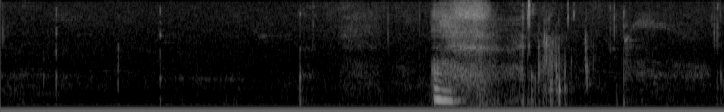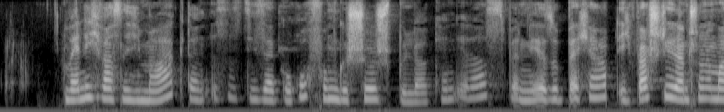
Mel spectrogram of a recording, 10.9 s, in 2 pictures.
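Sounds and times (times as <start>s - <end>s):
speech: 3.2s - 3.6s, 5.9s - 10.8s
person sipping a drink: 3.2s - 5.9s
swallow: 3.2s - 5.9s.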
